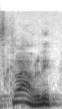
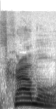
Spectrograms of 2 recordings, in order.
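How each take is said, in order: First: The word is said with a Spanish pronunciation. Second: The word is said with an English pronunciation. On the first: "en español el Scrabble" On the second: "en inglés se debe pronunciar como Scrabble"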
